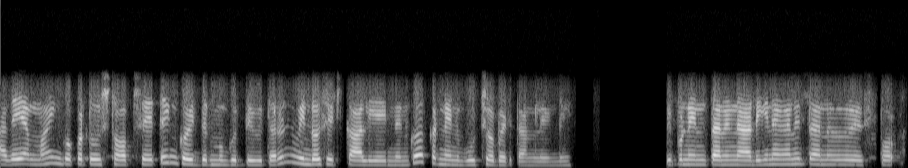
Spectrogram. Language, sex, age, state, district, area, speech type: Telugu, female, 18-30, Telangana, Hanamkonda, rural, conversation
